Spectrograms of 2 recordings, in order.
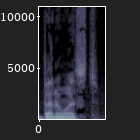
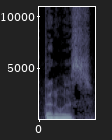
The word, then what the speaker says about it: Benoist: Uh, I know there's a way to pronounce it, but Melissa Benoist, I don't think it's Benis.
